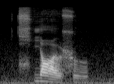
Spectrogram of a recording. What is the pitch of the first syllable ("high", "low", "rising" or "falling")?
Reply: falling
